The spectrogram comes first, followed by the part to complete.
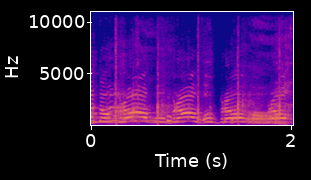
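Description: Speech: a high-pitched voice talking animatedly, with a few sharp hand claps.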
